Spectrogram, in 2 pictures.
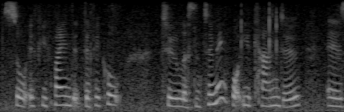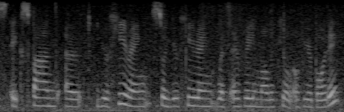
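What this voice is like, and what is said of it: Scottish accent. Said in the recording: “I'm Scottish, so I do have a different accent.”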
